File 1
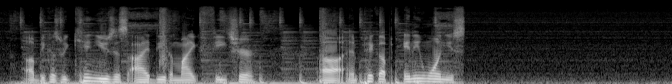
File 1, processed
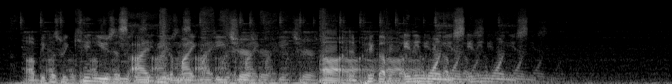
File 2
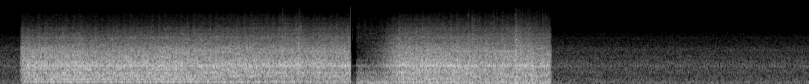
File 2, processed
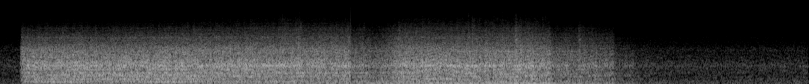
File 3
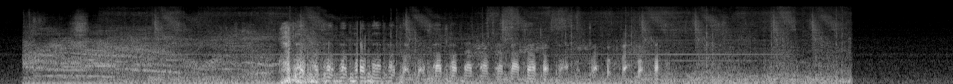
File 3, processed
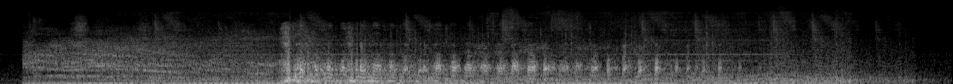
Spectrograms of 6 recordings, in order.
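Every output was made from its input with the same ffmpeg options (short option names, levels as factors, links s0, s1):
-filter_complex "[0:a]asplit=2[s0][s1];[s1]adelay=199,lowpass=f=2800:p=1,volume=0.355,asplit=2[s2][s3];[s3]adelay=199,lowpass=f=2800:p=1,volume=0.41,asplit=2[s4][s5];[s5]adelay=199,lowpass=f=2800:p=1,volume=0.41,asplit=2[s6][s7];[s7]adelay=199,lowpass=f=2800:p=1,volume=0.41,asplit=2[s8][s9];[s9]adelay=199,lowpass=f=2800:p=1,volume=0.41[s10];[s2][s4][s6][s8][s10]amix=inputs=5:normalize=0[s11];[s0][s11]amix=inputs=2:normalize=0,flanger=delay=3.8:depth=3.2:regen=-45:speed=0.91:shape=triangular,asplit=2[s12][s13];[s13]aecho=0:1:634:0.398[s14];[s12][s14]amix=inputs=2:normalize=0,volume=0.473"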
